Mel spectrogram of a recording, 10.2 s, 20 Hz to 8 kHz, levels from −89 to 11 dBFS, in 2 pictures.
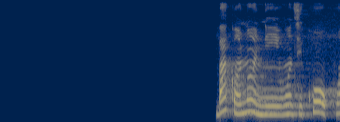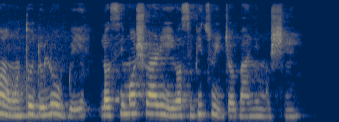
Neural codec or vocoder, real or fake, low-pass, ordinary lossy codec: none; real; 7.2 kHz; none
